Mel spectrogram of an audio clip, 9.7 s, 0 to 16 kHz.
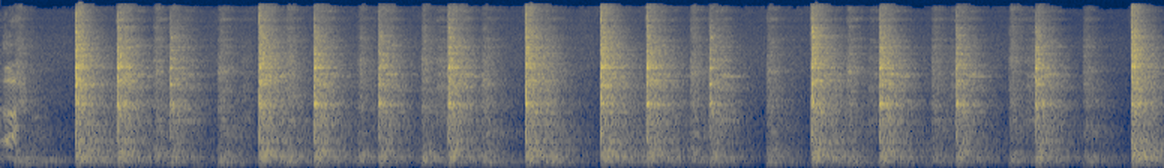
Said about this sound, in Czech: Tak slyšíte pravý nefalšovaný hamr, přesně řečeno takzvanou kobylu, ten největší buchar, který tady na Buškově hamru mají a který vždy vládl každému hamru. Kolik to tak váží, ta hlava? Tahle palice váží 300 kg, jo.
